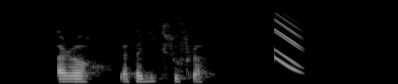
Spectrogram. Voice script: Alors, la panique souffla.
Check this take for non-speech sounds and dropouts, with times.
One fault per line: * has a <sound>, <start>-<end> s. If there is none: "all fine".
* has a chirp, 2.7-3.1 s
